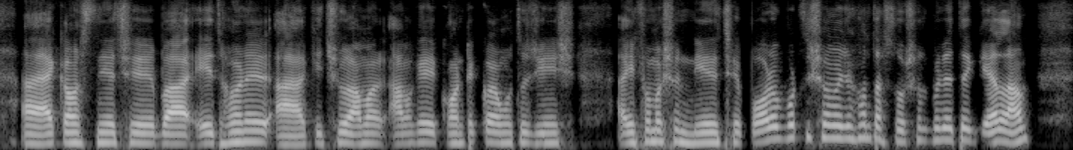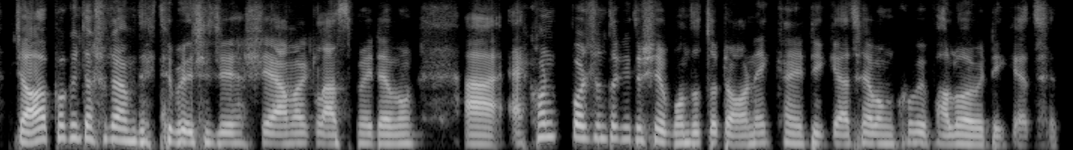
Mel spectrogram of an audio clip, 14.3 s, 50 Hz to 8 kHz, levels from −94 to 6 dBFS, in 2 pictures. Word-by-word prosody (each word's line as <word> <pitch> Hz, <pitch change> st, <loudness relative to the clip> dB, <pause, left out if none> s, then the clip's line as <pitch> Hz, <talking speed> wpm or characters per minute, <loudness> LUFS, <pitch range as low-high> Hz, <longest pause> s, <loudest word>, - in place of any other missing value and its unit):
অ্যা 140 Hz, -, +3 dB
accounts 150 Hz, +1 st, +3 dB
নিয়েছে, 150 Hz, 0 st, -1 dB, 0.2 s
বা 140 Hz, -, +8 dB, 0.2 s
এই 145 Hz, -, +2 dB
ধরনের 160 Hz, +2 st, +2 dB
আ -, -, +5 dB, 0.2 s
কিছু 140 Hz, +2 st, -8 dB
আমা 145 Hz, +1 st, +1 dB, 0.2 s
আমাকে 145 Hz, +3 st, -2 dB
কনট্যাক্ট 145 Hz, +1 st, -3 dB
করার 150 Hz, -1 st, +1 dB
মতো 150 Hz, -, -6 dB
জিনিস 145 Hz, +1 st, -4 dB, 0.5 s
ইনফরমেশন 170 Hz, +1 st, -2 dB
নিয়েছে। 150 Hz, +1 st, -1 dB
পরবর্তী 200 Hz, +6 st, 0 dB
সময়ে 210 Hz, -1 st, +1 dB
যখন 215 Hz, +1 st, -4 dB
তার 195 Hz, -, -2 dB
সোশ্যাল 175 Hz, +3 st, -7 dB
মিডিয়াতে 185 Hz, 0 st, -2 dB
গেলাম, 160 Hz, 0 st, +5 dB, 0.5 s
যাওয়ার 170 Hz, +5 st, +8 dB
পর 215 Hz, -, +1 dB
কিন্তু 215 Hz, -1 st, +1 dB
আসলে 205 Hz, -1 st, +1 dB
আমি 175 Hz, -, +2 dB
দেখতে 165 Hz, -, -7 dB
পেয়েছি, 155 Hz, -1 st, +2 dB
যে, 150 Hz, -, +2 dB, 0.2 s
সে 155 Hz, -, -3 dB
আমার 145 Hz, +1 st, 0 dB
ক্লাসমেট, 140 Hz, 0 st, -1 dB
এবং 140 Hz, +1 st, -1 dB, 0.4 s
আ -, -, +8 dB, 0.3 s
এখন 225 Hz, -, 0 dB, 0.2 s
পর্যন্ত 210 Hz, -1 st, +2 dB
কিন্তু 195 Hz, -1 st, -3 dB
সে 180 Hz, -, +2 dB
বন্ধুত্বটা 150 Hz, 0 st, 0 dB
অনেকখানি 145 Hz, +1 st, -4 dB
টিকে 145 Hz, 0 st, -4 dB
আছে, -, -, -9 dB
এবং 140 Hz, -1 st, 0 dB
খুবই 155 Hz, -1 st, -2 dB
ভালোভাবে 130 Hz, -1 st, +2 dB
টিকে 120 Hz, -, -12 dB
আছে। -, -, -15 dB
150 Hz, 205 wpm, -25 LUFS, 145-180 Hz, 0.5 s, বা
